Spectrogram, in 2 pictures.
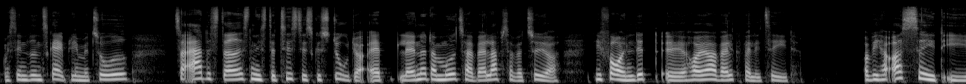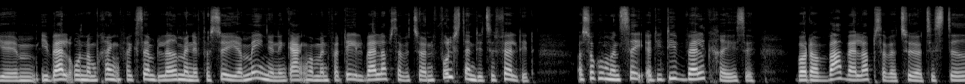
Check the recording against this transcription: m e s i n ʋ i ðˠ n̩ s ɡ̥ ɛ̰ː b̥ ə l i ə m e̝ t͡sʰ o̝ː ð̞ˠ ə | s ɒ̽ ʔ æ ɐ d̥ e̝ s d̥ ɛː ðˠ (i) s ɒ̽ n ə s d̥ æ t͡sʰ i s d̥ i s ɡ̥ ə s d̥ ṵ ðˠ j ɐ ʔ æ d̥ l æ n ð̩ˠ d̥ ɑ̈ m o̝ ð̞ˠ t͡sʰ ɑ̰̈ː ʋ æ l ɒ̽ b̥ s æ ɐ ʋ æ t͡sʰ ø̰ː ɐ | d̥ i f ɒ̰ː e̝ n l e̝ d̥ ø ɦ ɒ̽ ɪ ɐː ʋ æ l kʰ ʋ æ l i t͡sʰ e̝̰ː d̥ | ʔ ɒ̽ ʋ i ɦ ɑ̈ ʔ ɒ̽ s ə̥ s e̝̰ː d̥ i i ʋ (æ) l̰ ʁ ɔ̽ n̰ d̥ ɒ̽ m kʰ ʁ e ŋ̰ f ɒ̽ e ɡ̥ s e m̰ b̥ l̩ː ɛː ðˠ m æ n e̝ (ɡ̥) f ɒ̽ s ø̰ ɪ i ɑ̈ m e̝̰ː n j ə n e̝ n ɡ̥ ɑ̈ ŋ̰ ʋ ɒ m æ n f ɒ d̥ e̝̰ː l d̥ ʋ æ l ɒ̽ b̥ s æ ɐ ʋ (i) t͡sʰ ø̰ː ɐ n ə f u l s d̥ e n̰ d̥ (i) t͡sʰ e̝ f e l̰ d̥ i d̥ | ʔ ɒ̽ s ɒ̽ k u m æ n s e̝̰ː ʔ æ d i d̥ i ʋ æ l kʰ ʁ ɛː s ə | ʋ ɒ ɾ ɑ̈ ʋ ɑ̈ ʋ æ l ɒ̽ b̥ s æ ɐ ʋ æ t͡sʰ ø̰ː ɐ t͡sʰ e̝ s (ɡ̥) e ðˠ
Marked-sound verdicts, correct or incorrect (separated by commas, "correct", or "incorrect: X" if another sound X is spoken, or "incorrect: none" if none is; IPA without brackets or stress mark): correct, correct, incorrect: d̥, incorrect: æ, correct, incorrect: d̥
